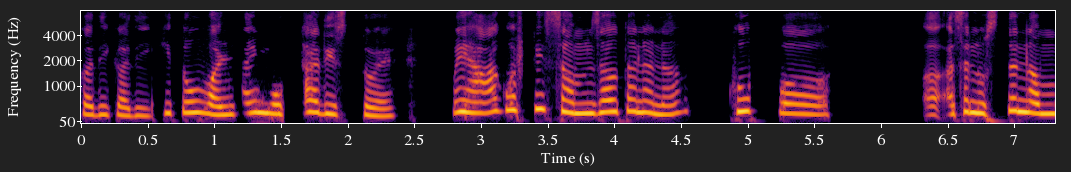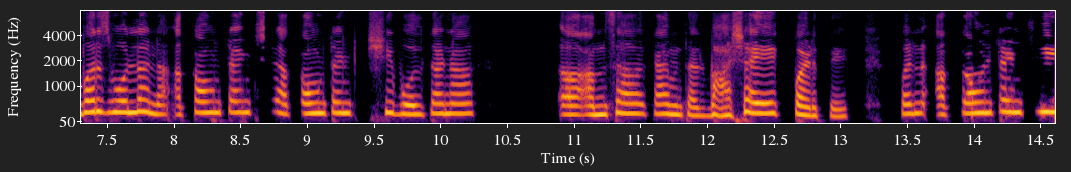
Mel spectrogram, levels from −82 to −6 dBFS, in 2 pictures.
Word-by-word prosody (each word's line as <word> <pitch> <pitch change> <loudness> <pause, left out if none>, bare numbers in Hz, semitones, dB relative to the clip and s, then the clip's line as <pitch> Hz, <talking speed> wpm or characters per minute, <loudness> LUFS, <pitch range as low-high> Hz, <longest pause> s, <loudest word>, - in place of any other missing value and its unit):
कधी-कधी 225 -4 -3
की 275 - -3
तो 290 0 +2
वन 235 -2 +2
टाईम 285 +1 +2
मोठा 275 +4 0
दिसतोय. 225 -6 -2 0.5
मग 310 - +3
ह्या 290 -1 +2
गोष्टी 360 +2 +1
समजावताना 300 0 +2
ना 240 0 -1 0.4
खूप 320 0 +2 0.2
अ, 250 -3 -1 0.7
अ, 230 - -6
असं 305 +4 +1
नुसतं 315 +5 +2
नंबर्स 290 +2 +4
बोललं 300 0 +4
ना 250 - -1
अकाउंटंटशी 295 +5 -2
अकाउंटंटशी 275 +3 -1
बोलताना 260 +1 0 0.7
अ, 240 - -1
आमचा 235 +4 +2
काय 255 0 0
म्हणतात 230 -3 0
भाषा 240 +6 +1
एक 270 0 +3
पडते. 210 -5 0 0.4
पण 260 +1 0
अकाउंटंटची 285 +5 +1
270 Hz, 130 wpm, -23 LUFS, 240-295 Hz, 0.7 s, नंबर्स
